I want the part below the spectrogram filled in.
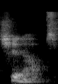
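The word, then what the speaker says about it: Kinnarps: having any packaging there's a company called It's pronounced chinups but it's proun it's spelled Kars k i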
